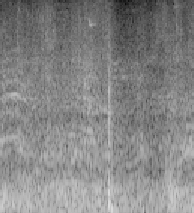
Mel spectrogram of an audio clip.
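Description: Bowling balls clack together on a ball return.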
